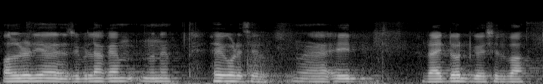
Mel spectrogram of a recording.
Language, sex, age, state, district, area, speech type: Assamese, male, 18-30, Assam, Barpeta, rural, spontaneous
